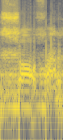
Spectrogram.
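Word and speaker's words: صفر: Safar so good beda Safar bukan Safar cara bacanya Safar karena pakai Shad bukan pakai Sin Shad Safar Safar itu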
